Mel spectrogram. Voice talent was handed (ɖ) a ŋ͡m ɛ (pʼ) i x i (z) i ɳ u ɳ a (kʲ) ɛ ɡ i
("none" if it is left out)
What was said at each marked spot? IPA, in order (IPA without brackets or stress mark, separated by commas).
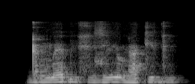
ɖ, ɓ, z, kʲ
